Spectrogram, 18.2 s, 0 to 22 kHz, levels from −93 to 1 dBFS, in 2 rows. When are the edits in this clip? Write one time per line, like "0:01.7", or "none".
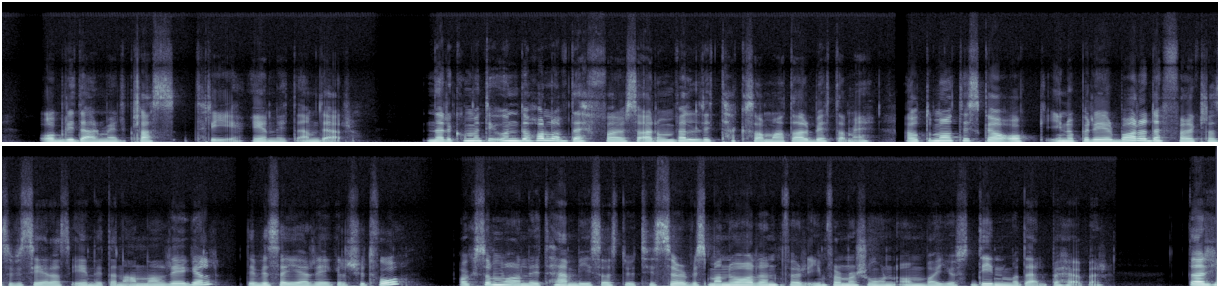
0:06.7
0:12.4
